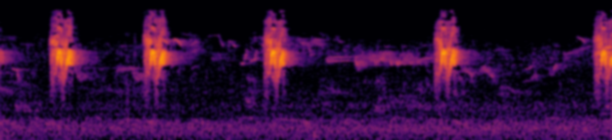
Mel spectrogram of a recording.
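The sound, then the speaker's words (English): A house sparrow chirps alone, repeating short, bright, simple notes about once a second with brief gaps between them, clear against a quiet background. “Some bird songs aren't particularly melodious to the human ear, and I brought along the song of the house sparrow, and it really doesn't sound like a song at all.”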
